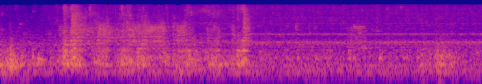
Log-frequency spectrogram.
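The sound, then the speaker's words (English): A toilet is flushed to add more water to the bowl, with a rushing, gurgling swirl of water that churns steadily for several seconds, no voices over it. “Listener, he's flushing it.”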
